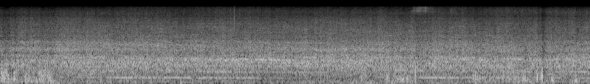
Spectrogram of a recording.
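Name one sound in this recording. A passenger train rumbles and clatters past on its rails.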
